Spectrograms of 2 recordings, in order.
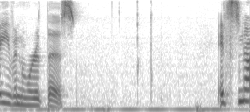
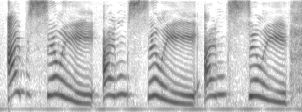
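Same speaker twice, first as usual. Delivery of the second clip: put-on very high, childish singsong; mock a quirky kid saying silly; mocking cutesy voice; 11 semitones higher, slower than usual. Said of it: "how he's like".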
